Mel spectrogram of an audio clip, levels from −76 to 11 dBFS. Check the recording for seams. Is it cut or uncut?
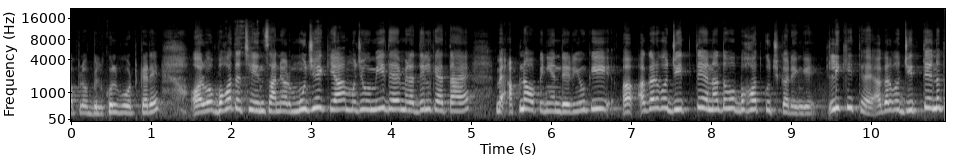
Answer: uncut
